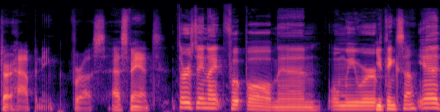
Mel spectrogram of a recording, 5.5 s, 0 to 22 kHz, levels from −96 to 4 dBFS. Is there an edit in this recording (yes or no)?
no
